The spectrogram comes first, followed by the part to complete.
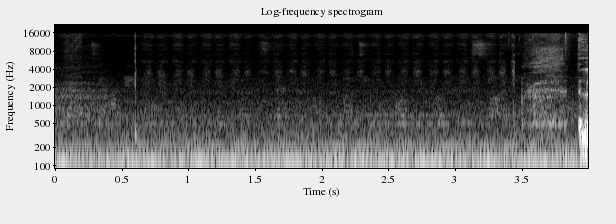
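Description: Faint scratching and tapping of a stylus on a tablet's glass screen as marks are erased, over a steady low electrical hum.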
